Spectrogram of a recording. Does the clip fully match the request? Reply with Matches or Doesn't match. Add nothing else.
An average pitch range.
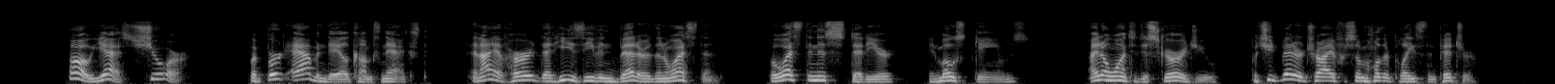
Doesn't match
